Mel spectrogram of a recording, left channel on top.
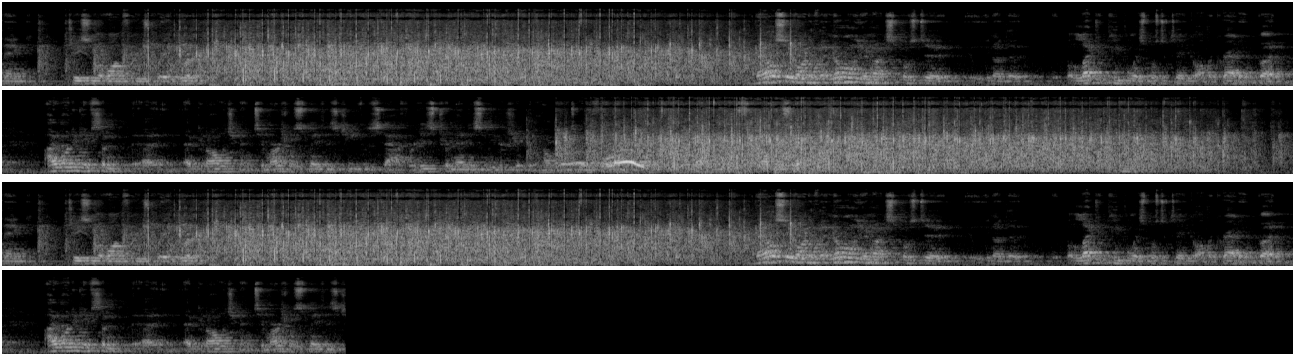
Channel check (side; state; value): right; drops out; at 16.4 s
